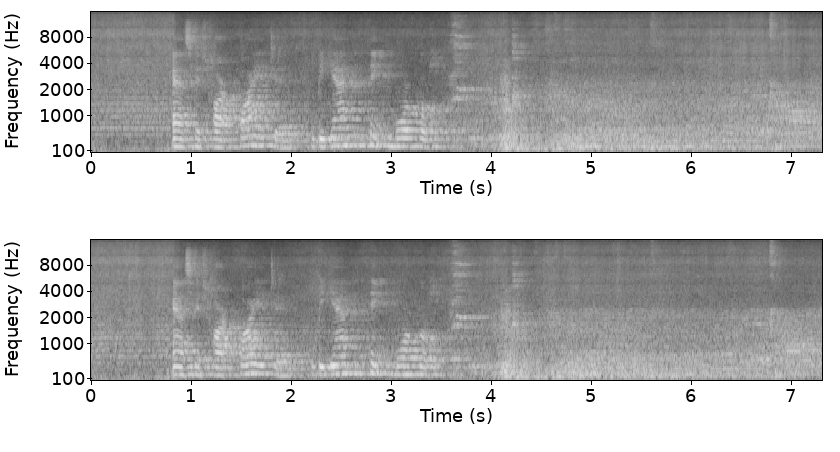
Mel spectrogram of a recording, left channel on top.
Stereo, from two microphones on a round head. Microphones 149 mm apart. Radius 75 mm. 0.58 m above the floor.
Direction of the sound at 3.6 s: 25° left (ahead or behind).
